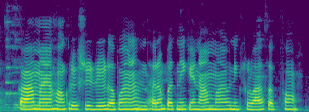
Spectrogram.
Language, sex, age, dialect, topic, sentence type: Chhattisgarhi, female, 18-24, Central, banking, question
